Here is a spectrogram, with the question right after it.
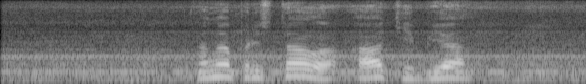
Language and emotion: Russian, neutral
